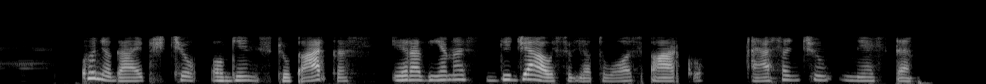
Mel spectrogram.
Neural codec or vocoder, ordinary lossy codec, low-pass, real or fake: codec, 24 kHz, 1 kbps, SNAC; Opus, 64 kbps; 3.6 kHz; fake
